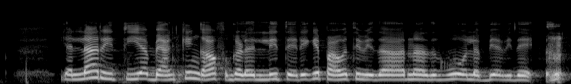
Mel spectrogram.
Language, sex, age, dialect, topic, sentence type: Kannada, female, 36-40, Mysore Kannada, banking, statement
